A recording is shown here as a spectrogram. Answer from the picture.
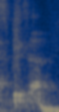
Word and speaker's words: Spezia: I'm Alexander Lancaster over here at Two Wool Studio with Matt Spezia. Did I say it right that time? Yeah, bro, you got you.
